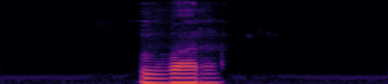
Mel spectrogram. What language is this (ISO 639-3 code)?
sat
